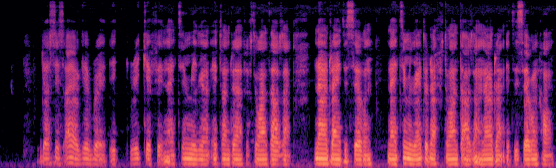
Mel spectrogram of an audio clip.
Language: Nigerian Pidgin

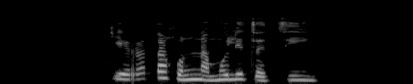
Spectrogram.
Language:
Tswana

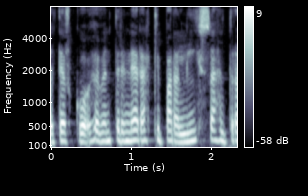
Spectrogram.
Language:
Icelandic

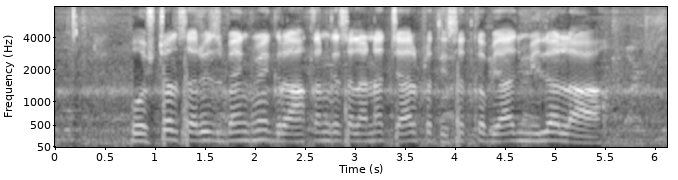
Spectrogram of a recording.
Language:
Bhojpuri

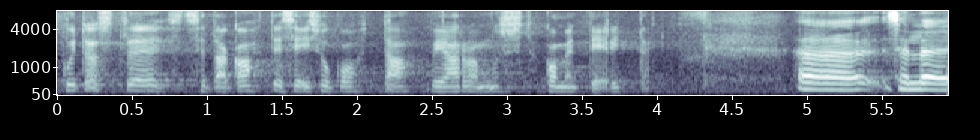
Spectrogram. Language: Estonian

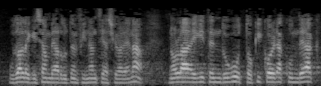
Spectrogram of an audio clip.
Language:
Basque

